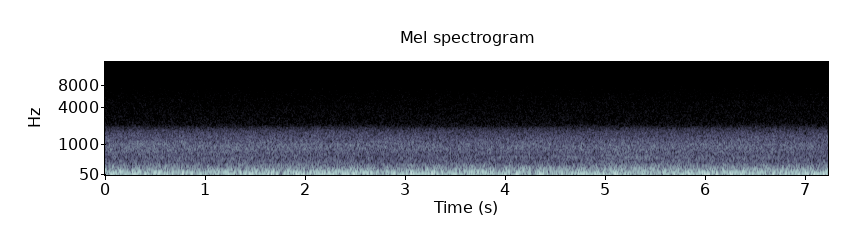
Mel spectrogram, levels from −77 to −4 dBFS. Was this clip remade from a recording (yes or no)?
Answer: no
